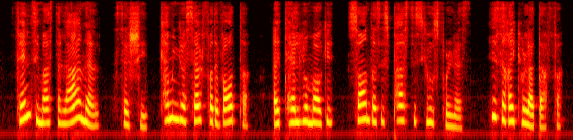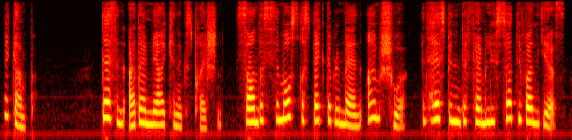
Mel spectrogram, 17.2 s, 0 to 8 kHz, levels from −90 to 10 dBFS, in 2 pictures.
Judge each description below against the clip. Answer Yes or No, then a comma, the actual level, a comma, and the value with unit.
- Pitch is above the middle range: Yes, very high, 275 Hz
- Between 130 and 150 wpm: No, average, 160 wpm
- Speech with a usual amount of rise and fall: Yes, average, 3.9 semitones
